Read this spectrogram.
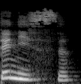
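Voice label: "tennis", French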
